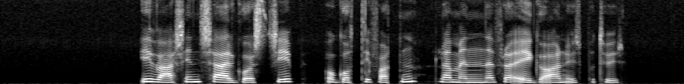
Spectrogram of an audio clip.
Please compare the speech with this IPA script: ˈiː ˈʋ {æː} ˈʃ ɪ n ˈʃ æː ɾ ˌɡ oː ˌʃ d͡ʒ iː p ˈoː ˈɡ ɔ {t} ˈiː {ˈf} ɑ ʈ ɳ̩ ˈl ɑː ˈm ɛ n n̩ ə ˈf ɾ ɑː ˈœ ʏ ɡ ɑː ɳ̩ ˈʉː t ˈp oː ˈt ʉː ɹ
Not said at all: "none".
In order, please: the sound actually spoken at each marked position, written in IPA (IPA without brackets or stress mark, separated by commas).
æː, t, f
